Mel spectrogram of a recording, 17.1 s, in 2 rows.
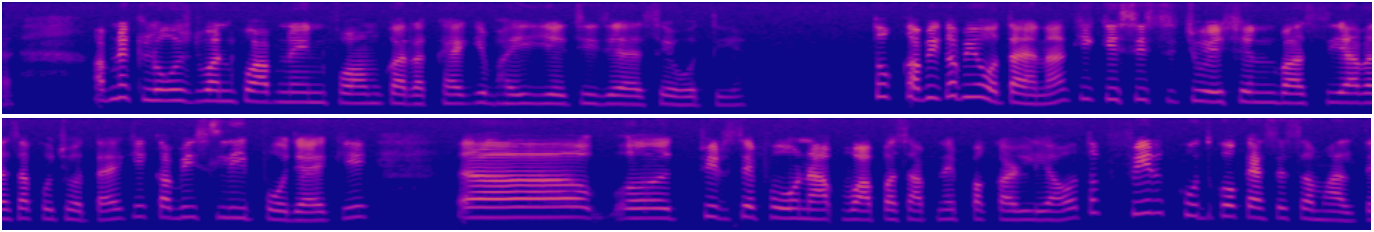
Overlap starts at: none

